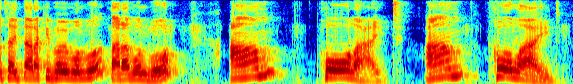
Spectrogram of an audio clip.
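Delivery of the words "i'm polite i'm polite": slow, drawn-out drill phrase; slow classroom repetition; slow practice drill. Shown as a demonstration. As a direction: say it very slowly for the class to repeat. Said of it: "তাহলে কি বলতে পারি?".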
